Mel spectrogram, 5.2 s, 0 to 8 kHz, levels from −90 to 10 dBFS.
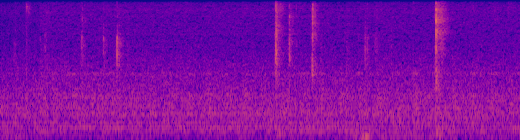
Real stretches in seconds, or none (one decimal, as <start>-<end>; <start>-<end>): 0.0-1.0; 4.1-5.2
